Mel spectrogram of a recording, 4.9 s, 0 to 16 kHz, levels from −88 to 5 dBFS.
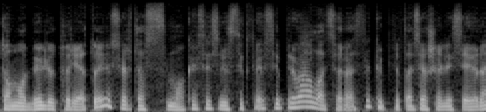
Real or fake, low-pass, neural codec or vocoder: fake; 14.4 kHz; codec, 44.1 kHz, 2.6 kbps, DAC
